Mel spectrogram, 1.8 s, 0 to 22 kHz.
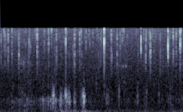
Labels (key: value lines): label: biophony, low growl
recorder: SoundTrap 300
